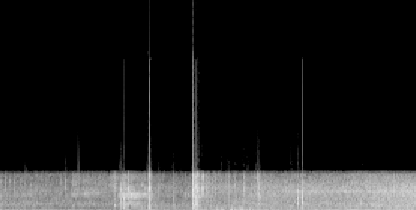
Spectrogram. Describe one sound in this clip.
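A bicycle rattles and clunks as it comes to a stop.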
